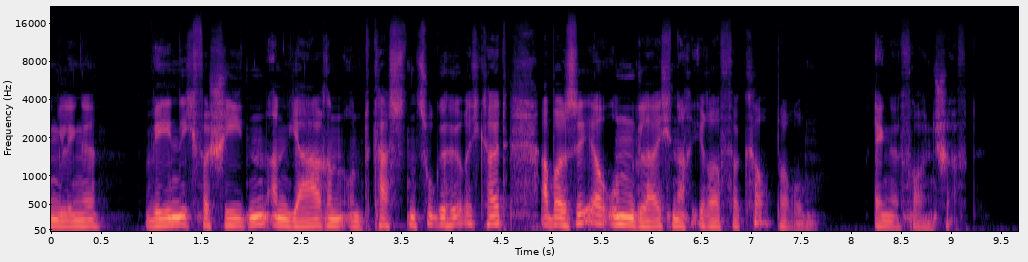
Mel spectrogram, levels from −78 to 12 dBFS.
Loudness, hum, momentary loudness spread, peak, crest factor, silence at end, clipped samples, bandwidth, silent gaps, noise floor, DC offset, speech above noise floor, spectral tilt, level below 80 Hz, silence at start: -20 LUFS; none; 15 LU; -4 dBFS; 16 dB; 0.55 s; under 0.1%; 16.5 kHz; none; -64 dBFS; under 0.1%; 45 dB; -6.5 dB/octave; -46 dBFS; 0 s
